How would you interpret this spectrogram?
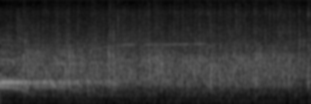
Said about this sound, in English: Let's everybody give him a round of applause.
